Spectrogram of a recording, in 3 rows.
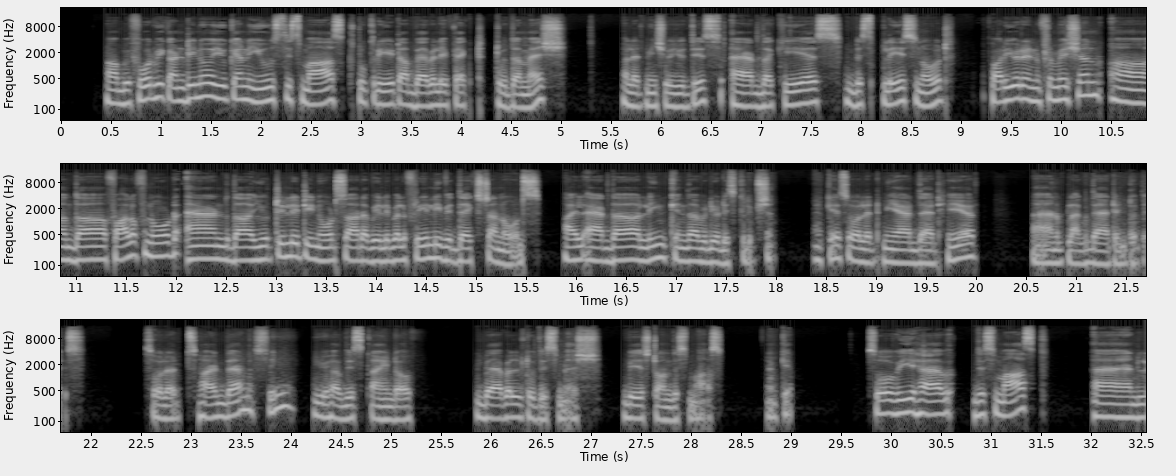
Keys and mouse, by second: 0.2-5.3 drag, 5.4 shift+a, 9.0 Down, 9.7 shift+a, 18.2 click, 19.9-20.7 drag, 21.5-22.1 middle drag, 22.4 ctrl+click, 23.1-27.5 middle drag, 28.5 middle click, 29.4 ctrl+x, 29.9-30.2 ctrl+shift+drag, 30.5 ctrl+shift+click, 31.3 click, 31.9 click, 32.2 x.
